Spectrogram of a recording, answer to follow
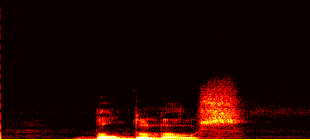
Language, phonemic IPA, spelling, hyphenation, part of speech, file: Dutch, /ˈbɑn.dəˌloːs/, bandeloos, ban‧de‧loos, adjective, Nl-bandeloos.ogg
- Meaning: 1. unrestrained, boundless 2. immoral, without moral restraints, indulgent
